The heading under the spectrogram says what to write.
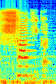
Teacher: ব ফলার উচ্চারণ হয় না তবে আদিবর্ণের উচ্চারণে সামান্য ঝোঁক বা শ্বাস আঘাত পড়ে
